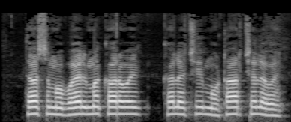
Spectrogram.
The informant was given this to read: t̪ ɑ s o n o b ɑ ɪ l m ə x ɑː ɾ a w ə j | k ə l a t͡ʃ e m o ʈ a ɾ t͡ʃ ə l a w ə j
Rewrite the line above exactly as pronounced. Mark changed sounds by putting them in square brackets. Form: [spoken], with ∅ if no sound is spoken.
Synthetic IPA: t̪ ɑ s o [m] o b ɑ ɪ l m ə [k] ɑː ɾ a w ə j | k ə l a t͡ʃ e m o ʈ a ɾ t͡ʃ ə l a w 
